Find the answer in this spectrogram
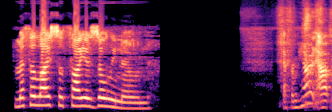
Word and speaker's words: methylisothiazolinone: ingredients, and I'm totally going to botch the pronunciation of this, even though I looked up how to say it, it is methylisothiazolinone. methylisothiazolinone.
